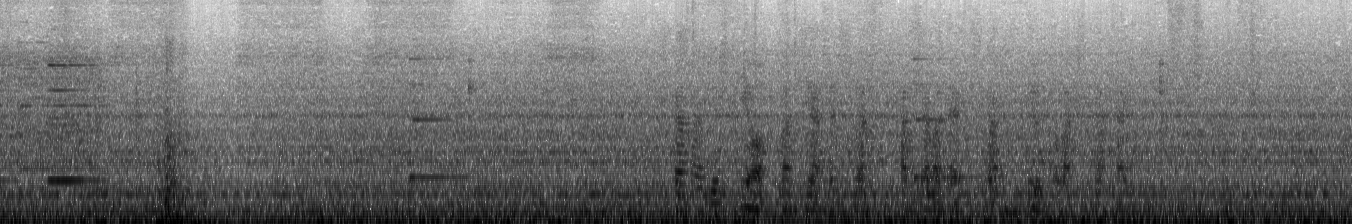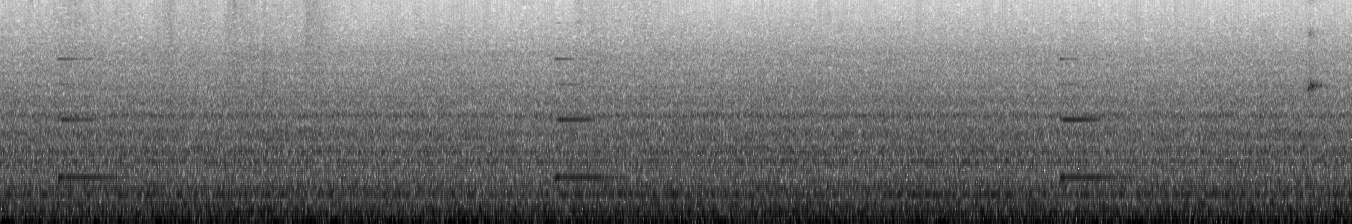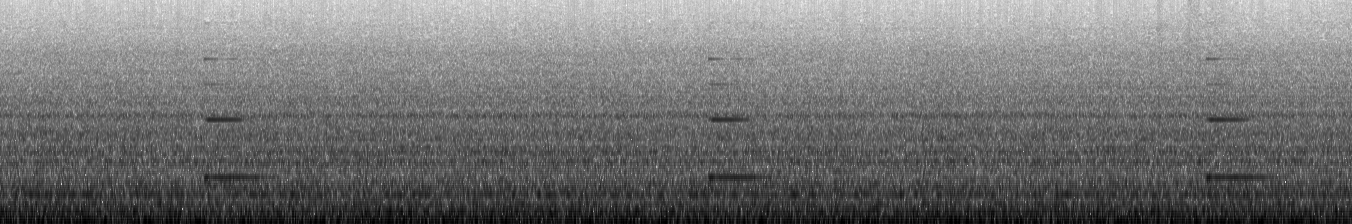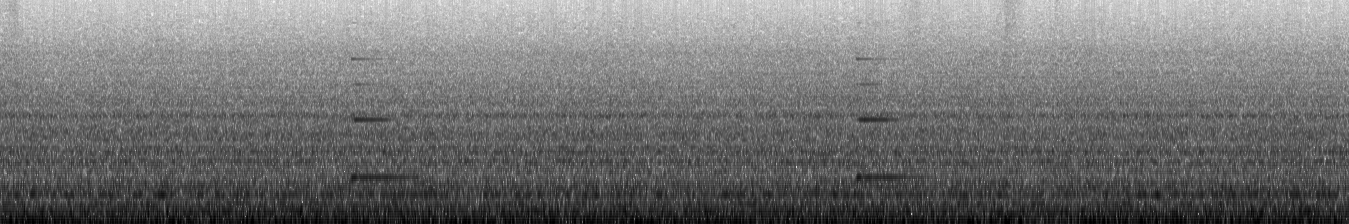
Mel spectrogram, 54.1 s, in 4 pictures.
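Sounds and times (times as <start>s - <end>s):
electric train equipment hum: 0.0s - 54.0s.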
